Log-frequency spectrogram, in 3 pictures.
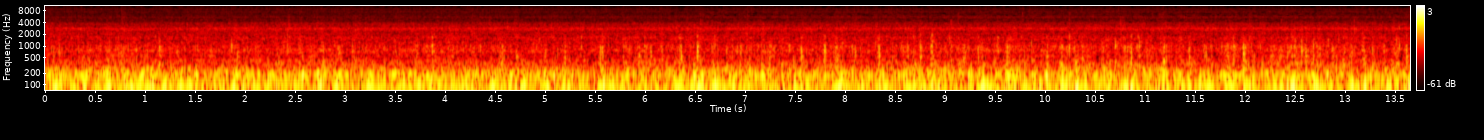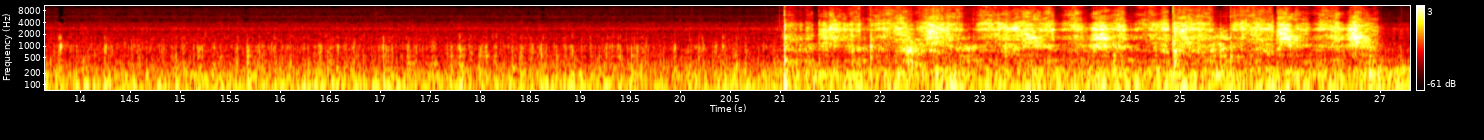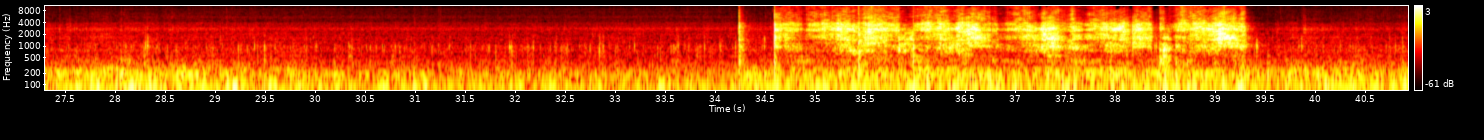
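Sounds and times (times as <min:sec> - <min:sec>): utensil scraping a pot: 0:21.0 - 0:27.1, 0:34.2 - 0:39.4.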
